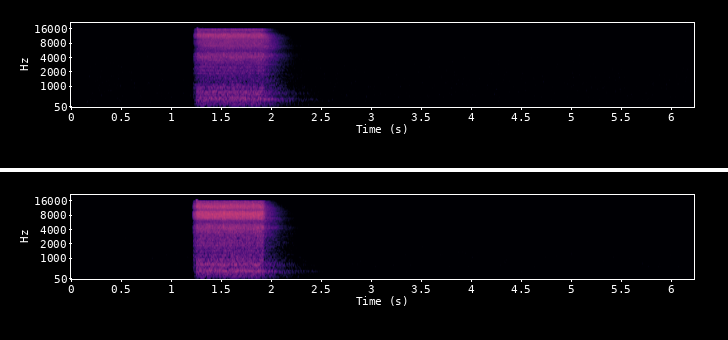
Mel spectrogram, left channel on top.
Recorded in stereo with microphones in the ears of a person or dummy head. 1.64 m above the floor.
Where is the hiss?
45° right (ahead or behind), 0.7 m.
